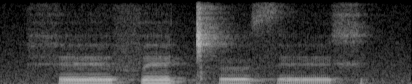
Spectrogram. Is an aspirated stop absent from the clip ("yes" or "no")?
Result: no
